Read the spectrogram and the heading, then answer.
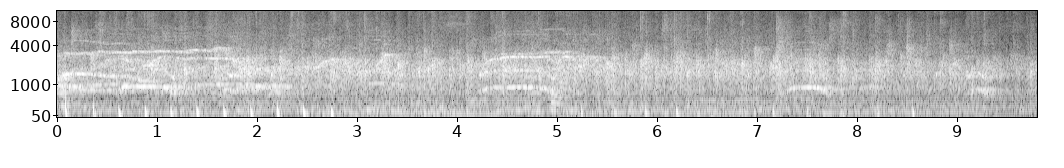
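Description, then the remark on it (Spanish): An audience applauds God steadily and loudly throughout, dense clapping from many hands, with scattered voices and high cheers rising over it. “Aplaudimos a Dios porque como hemos cantado, aunque no podamos ver, Él está obrando y Él no ha dejado de obrar”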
